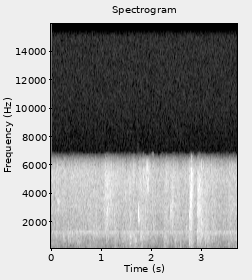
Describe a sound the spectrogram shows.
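Footsteps thud across a floor nearby.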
